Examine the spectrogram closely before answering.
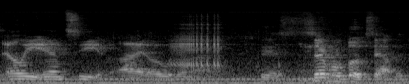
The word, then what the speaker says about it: Lencioni: Patrick Licinoni? I don't know how to say his last name, but Patrick Licinoni. It's Lencioni.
